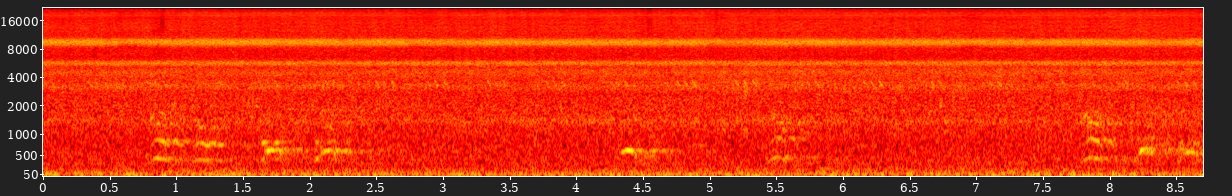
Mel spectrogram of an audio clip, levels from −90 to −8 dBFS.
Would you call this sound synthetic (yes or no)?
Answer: yes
